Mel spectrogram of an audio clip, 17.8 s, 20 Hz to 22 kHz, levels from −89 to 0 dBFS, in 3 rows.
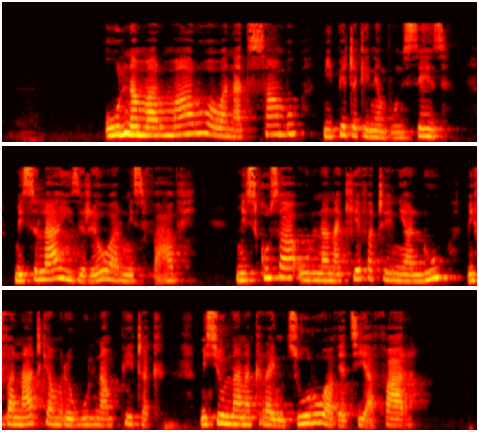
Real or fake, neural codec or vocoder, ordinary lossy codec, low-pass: real; none; MP3, 48 kbps; 19.8 kHz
